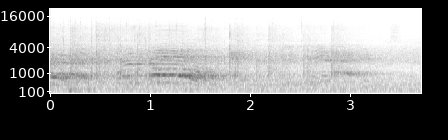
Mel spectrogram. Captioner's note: applause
